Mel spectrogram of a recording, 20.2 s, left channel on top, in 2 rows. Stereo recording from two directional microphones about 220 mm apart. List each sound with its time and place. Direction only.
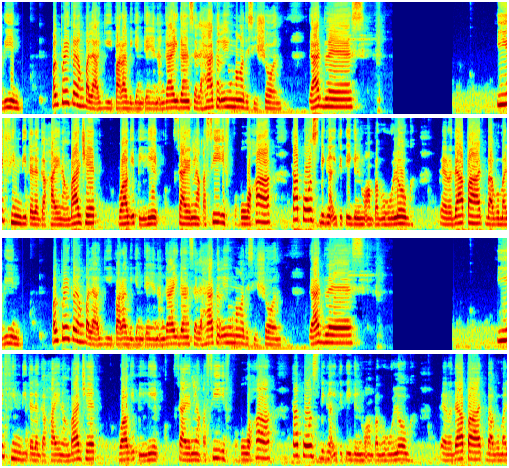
0.0 s a woman's voice: 45° left (ahead or behind)
9.9 s a woman's voice: 45° left (ahead or behind)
